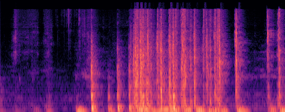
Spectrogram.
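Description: Tarot cards being shuffled at a reading table, a close, rapid papery riffle and snapping of cards that builds into a dense flurry for a couple of seconds, then trails off in a few soft flicks.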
